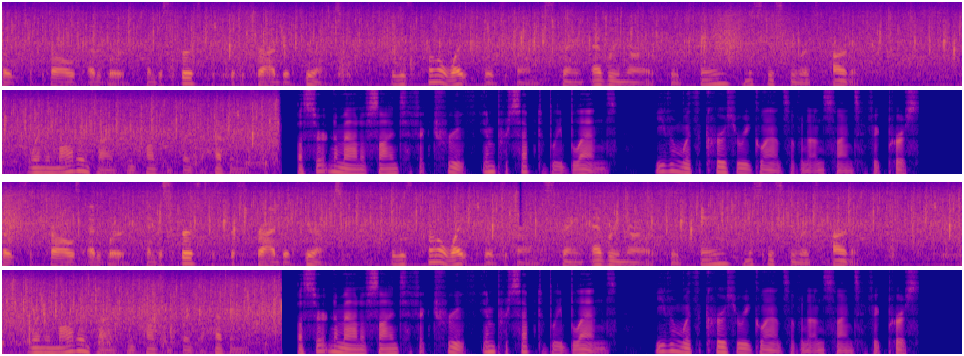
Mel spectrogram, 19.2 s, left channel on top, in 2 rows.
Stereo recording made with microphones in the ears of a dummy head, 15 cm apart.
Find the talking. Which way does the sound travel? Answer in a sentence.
In this clip you hear the talking move to the left.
